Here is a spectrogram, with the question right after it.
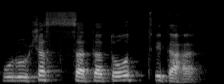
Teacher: Purusha, there is double sa there.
